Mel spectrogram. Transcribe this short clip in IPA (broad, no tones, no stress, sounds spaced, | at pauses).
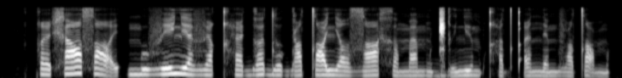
q i x a sˤ e | m u v e lʲ a v e qʰ e ɡ ʌ d o ɡ ɯ tˤ ɯ lʲ e j zˤ a x ʌ m a m ɡ͡ǁ ɯ lʲ u m qʰ ʌ d qʼ e n ɛ m v e tˤ ʌ m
